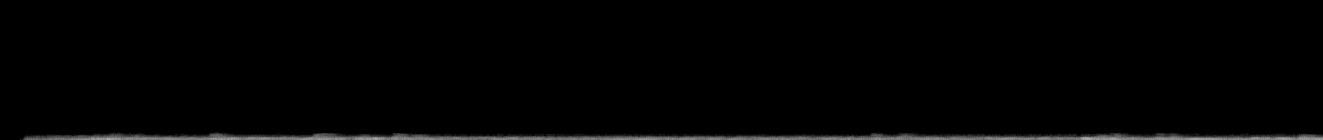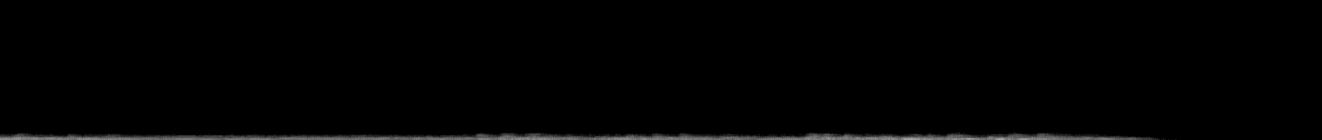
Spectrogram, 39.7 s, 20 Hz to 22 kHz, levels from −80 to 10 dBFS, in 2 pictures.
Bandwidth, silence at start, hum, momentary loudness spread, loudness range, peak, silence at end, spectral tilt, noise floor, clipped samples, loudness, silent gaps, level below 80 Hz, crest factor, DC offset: 1.2 kHz; 0.35 s; none; 14 LU; 11 LU; -14 dBFS; 2.7 s; -15 dB/octave; -65 dBFS; under 0.1%; -34 LUFS; none; -58 dBFS; 20 dB; under 0.1%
